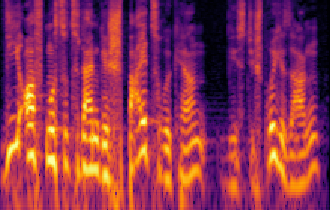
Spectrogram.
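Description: An earnest male preacher with a fairly high voice. He swings between hushed, low-pitched asides and loud, emphatic bursts. The sound is dry and close to the mic. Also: very animated, fast, no room sound. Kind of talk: sermon.

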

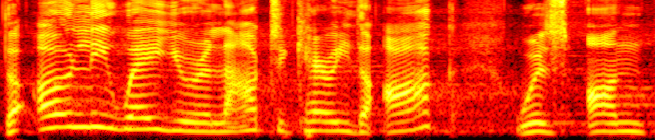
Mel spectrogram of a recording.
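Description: A man's voice: sits high, expressive, moderate pace, a bit bright. A man preaching a sermon in short phrases for an interpreter, telling a Bible story and acting out the voices of its figures. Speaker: guest preacher. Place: church hall. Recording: reverberant church hall.

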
